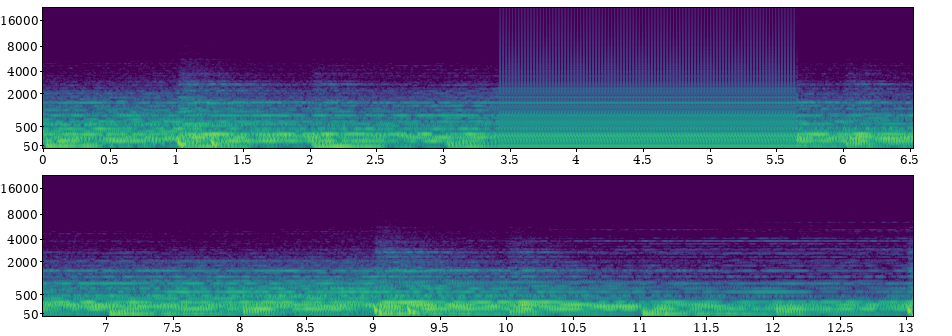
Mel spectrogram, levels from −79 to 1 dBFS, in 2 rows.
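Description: From 3.43 s to 5.66 s the sound freezes into a steady, rough buzz at about 43 Hz. This is a system hang loop: a 23.22 ms slice, which fits a 1024-sample buffer, replays about a hundred times while the computer stalls.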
